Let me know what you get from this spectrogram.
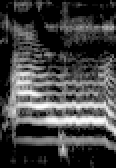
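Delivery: high loud bug scream. Pretend. Bug being wiped off the windshield, loud scream.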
